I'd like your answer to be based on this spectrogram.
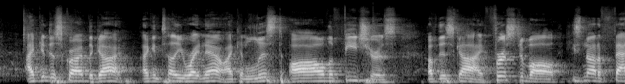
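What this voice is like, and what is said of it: Usual voice. Nothing is said of it.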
